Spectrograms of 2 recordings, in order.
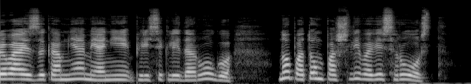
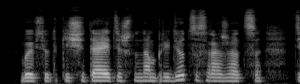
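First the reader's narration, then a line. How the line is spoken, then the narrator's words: Quiet girl's question. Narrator (Russian): тихо спросила девушка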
